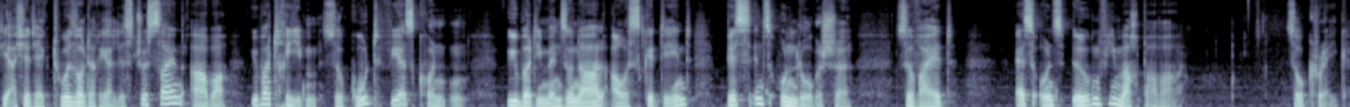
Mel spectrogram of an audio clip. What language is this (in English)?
German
